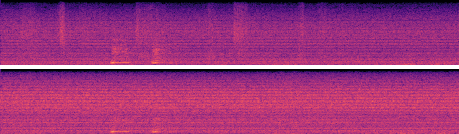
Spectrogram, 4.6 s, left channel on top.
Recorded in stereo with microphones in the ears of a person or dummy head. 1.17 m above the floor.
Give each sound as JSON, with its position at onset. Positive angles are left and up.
{"t": 0.0, "sound": "a drone", "side_deg": -40}
{"t": 1.1, "sound": "a cough", "side_deg": 10}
